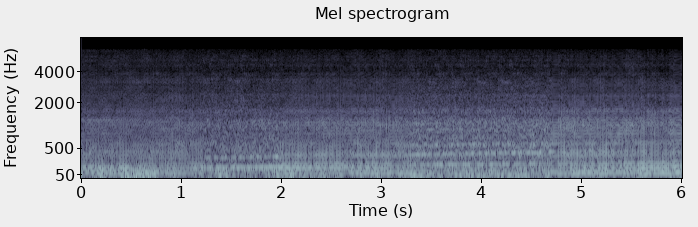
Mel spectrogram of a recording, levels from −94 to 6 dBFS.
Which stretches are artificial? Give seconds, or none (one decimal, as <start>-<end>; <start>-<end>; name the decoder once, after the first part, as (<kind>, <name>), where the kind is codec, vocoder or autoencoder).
0.0-1.2 (vocoder, WaveNeXt); 2.0-3.3; 4.7-6.0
